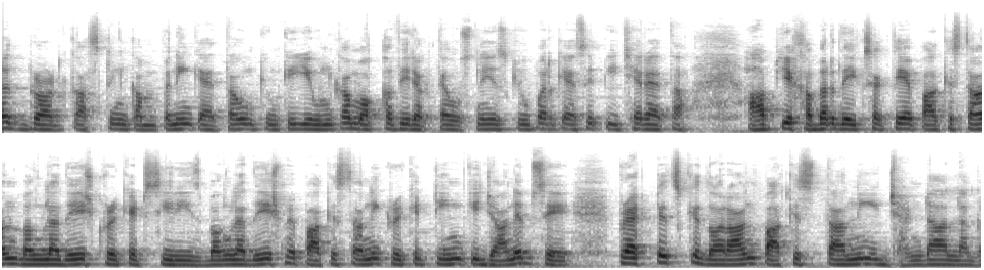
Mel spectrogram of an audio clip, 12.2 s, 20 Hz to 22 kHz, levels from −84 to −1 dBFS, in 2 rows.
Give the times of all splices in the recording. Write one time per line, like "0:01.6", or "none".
none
